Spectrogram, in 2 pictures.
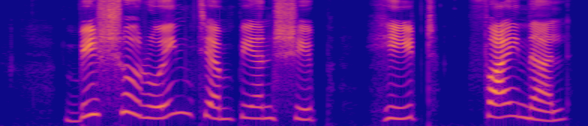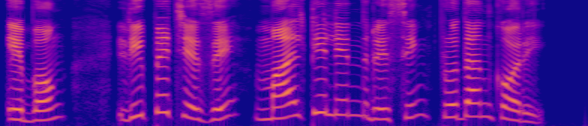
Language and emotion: Bengali, neutral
